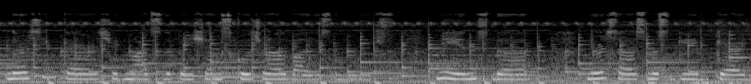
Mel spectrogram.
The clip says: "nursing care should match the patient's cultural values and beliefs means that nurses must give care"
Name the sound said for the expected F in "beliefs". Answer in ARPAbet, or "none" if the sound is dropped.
none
